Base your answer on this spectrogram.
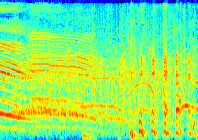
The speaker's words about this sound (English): Hey! That's applause bigger than warranted.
